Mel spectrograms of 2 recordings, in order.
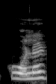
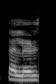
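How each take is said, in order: First: The first vowel sounds like the o in collar. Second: The first vowel sounds like the u in cut. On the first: The speaker calls it wrong. "इसे कॉलर नहीं पढ़े" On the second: The speaker calls it right. "इसे कलर से ही पढ़ा जाएगा"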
